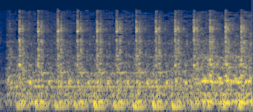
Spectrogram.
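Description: A sewing machine running a straight stitch through organza fabric, with a steady, rapid mechanical chatter that keeps an even rhythm throughout and stays close and moderately loud.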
